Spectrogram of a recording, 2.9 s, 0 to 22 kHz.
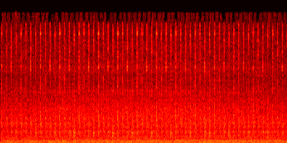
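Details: Kia Sportage G4KD 2.0, 13 years old, 160,000 km, automatic AWD: steady hollow rattling knock at idle, about three beats a second, piston slap from beginning cylinder scuffing; barely audible when hot.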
